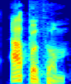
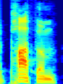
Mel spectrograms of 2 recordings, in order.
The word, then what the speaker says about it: apothem: name for that altitude it's actually called the a Pithom but sometimes people mispronounce it as the apothem which sounds like a little furry creature that crawls across your front lawn but no this is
